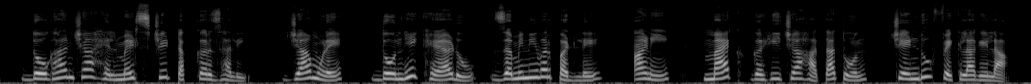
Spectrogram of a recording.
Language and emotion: Marathi, neutral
